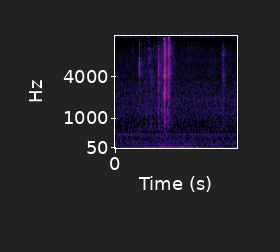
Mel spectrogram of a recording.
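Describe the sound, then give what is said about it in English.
Typing on a computer keyboard while entering a web search: a faint run of quick key clicks in an uneven rhythm, with no talk. “I was starting to type”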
